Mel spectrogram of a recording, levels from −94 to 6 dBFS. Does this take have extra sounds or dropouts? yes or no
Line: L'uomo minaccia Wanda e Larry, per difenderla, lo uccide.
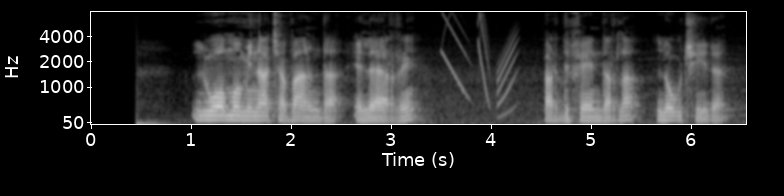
yes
